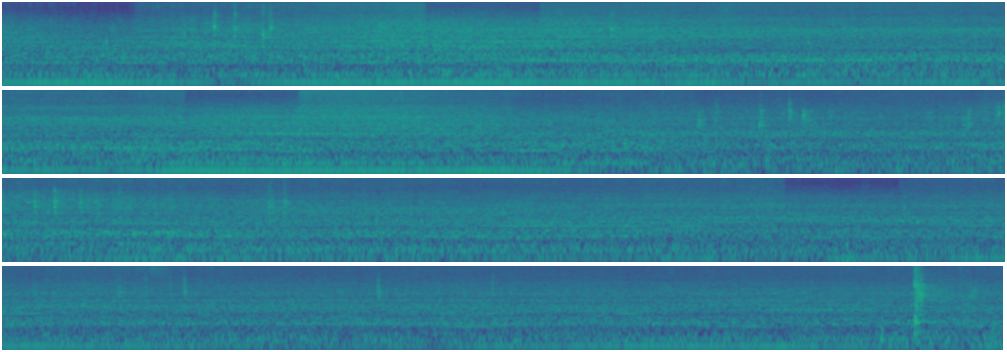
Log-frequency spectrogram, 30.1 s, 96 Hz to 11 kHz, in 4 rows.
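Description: John Deere 250 skid steer's diesel engine running steadily as the machine drives and works its loader bucket, the engine note changing about twelve seconds in. A single sharp knock near the end.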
